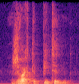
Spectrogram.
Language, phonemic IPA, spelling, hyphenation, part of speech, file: Dutch, /ˌzʋɑr.təˈpi.tə(n)/, zwartepieten, zwar‧te‧pie‧ten, verb / noun, Nl-zwartepieten.ogg
- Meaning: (verb) 1. to pass the buck, to assign blame to each other 2. to play a certain card game similar to old maid; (noun) plural of zwartepiet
